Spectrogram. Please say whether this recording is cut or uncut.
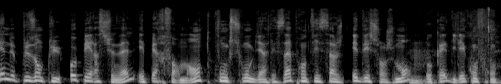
cut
